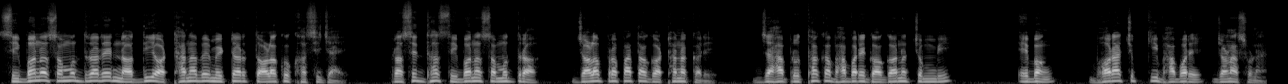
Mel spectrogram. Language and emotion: Odia, neutral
